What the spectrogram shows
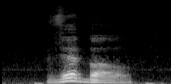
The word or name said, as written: Wubbo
